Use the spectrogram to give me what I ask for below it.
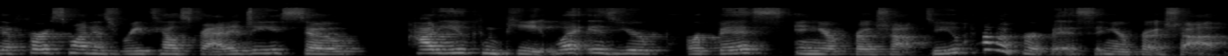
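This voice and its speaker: A normal speaking voice from a woman, fairly high in pitch, with ordinary pitch variation and a moderate pace. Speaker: company CEO presenting to gym owners. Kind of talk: webinar presentation. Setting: online webinar.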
